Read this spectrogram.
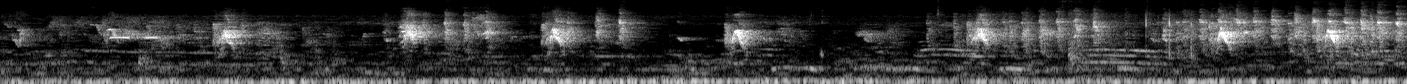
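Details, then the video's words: A pipit in the Philippines sings thin, high chirps and short buzzy bursts about once a second over a steady low hum. "bird-PIPIT singing"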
